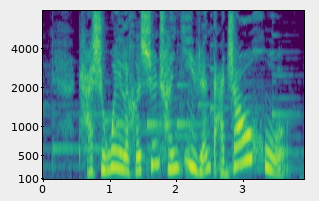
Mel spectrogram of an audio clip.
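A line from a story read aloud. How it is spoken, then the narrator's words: Shouted. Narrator (Chinese): 老师的声音像是喊出来的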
